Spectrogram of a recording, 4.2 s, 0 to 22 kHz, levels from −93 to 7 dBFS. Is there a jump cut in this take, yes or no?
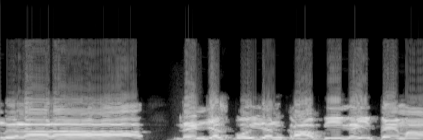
no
